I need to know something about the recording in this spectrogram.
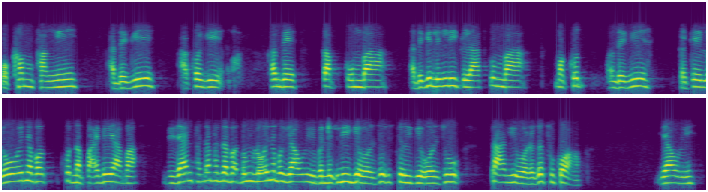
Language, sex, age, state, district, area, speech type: Manipuri, female, 45-60, Manipur, Kangpokpi, urban, conversation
